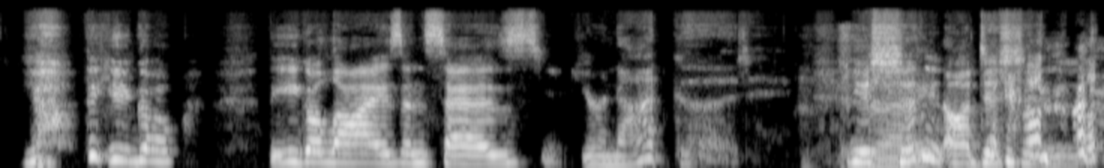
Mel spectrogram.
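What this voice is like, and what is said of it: Scary character voice. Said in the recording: “I love your scary voice.”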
